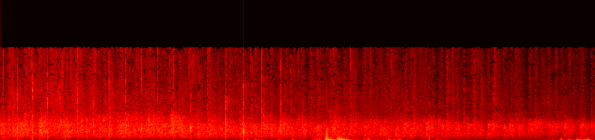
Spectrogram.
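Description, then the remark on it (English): An audience applauds its guests steadily, dense overlapping claps forming a continuous wash of sound that holds at a fairly loud, even level for the whole stretch, with a few bumps and thuds mixed in. “Let's give our guests a round of applause.”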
